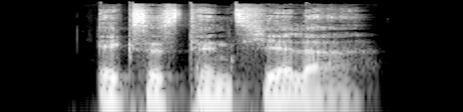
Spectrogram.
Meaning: 1. comparative degree of existenziell 2. inflection of existenziell: strong/mixed nominative masculine singular 3. inflection of existenziell: strong genitive/dative feminine singular
- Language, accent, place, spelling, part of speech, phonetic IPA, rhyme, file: German, Germany, Berlin, existenzieller, adjective, [ɛksɪstɛnˈt͡si̯ɛlɐ], -ɛlɐ, De-existenzieller.ogg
